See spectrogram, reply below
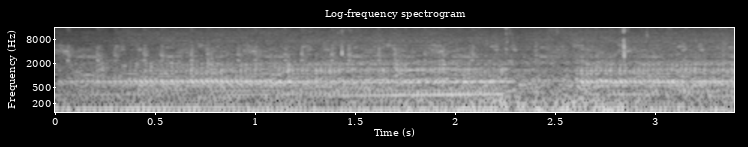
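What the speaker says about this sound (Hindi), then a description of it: "ये देखो 2 नंबर में गाड़ी डालें, अच्छा चल रही है।" A car engine drones steadily and loudly in second gear on a long highway drive, running smoothly, with a constant low hum filling the whole stretch and no talk.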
